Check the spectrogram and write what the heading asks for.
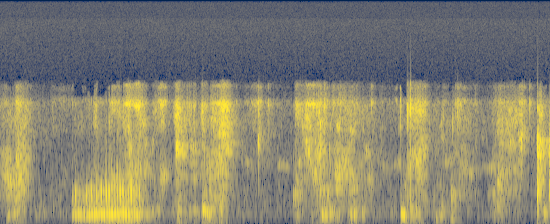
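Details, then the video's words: English Bulldog snoring: rough, wheezy, uneven breaths with snorting rasps, loudest near the start and continuing irregularly throughout. "Bulldog Inglés ñoño Roncando"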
